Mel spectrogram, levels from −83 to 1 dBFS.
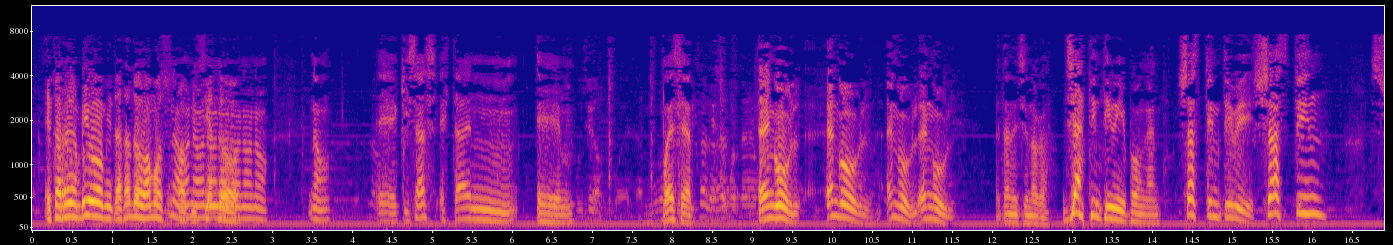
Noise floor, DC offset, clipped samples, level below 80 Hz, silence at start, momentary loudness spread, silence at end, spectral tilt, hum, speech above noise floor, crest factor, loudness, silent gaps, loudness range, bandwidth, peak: -43 dBFS; under 0.1%; under 0.1%; -56 dBFS; 0 s; 18 LU; 0 s; -7 dB/octave; none; 24 dB; 18 dB; -19 LUFS; none; 8 LU; 8 kHz; 0 dBFS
